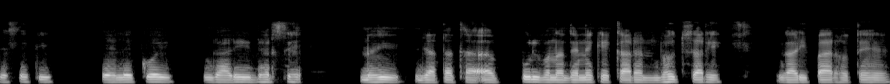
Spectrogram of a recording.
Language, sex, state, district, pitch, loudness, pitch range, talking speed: Hindi, male, Bihar, Darbhanga, 110 Hz, -20 LUFS, 105-110 Hz, 150 wpm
